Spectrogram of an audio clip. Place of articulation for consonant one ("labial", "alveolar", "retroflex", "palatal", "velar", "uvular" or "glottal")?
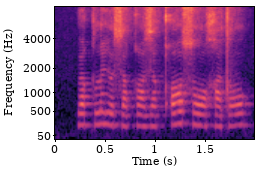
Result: uvular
